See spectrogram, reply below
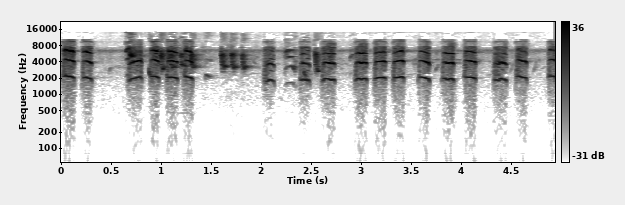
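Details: Trappers' lure recording of Common Iora (kecial combo): a tight cluster of scratchy chatters, then a steady series of evenly spaced harsh notes, several each second, clear and loud.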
